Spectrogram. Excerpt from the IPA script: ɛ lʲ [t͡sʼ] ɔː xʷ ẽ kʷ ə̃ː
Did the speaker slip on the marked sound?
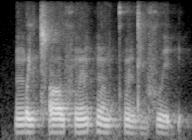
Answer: no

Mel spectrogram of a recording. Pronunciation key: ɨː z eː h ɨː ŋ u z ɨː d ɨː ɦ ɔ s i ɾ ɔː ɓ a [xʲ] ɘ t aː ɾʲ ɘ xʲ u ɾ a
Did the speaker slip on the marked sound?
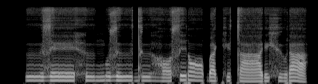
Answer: yes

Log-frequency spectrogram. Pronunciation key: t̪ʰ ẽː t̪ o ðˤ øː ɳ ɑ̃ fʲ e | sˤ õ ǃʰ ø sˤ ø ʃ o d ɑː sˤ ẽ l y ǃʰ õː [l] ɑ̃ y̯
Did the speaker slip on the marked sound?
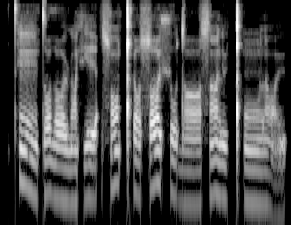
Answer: no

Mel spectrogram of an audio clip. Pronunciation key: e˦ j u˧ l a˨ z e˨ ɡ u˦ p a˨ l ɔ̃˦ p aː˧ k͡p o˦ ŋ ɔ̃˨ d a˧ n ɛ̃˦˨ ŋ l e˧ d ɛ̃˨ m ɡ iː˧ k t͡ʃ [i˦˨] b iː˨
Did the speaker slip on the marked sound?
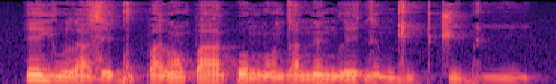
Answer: no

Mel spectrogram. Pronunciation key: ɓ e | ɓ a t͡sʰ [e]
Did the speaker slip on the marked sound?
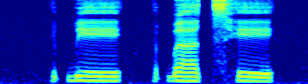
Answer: no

